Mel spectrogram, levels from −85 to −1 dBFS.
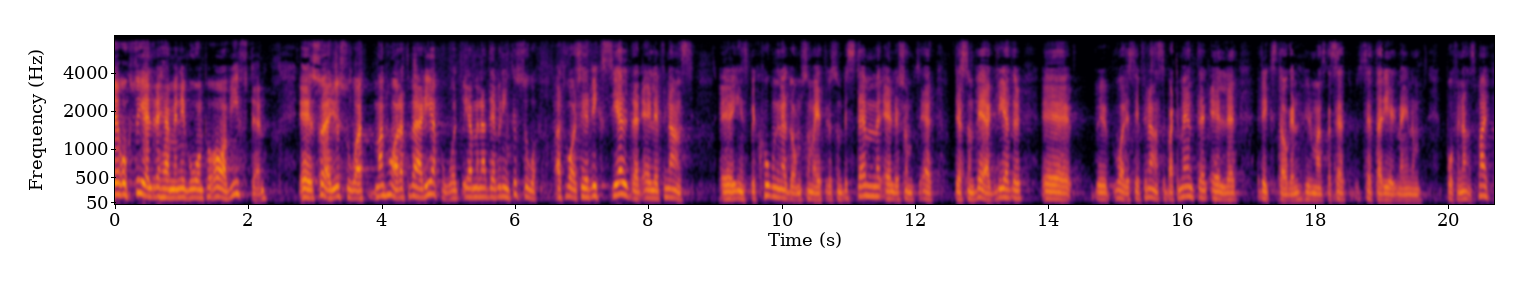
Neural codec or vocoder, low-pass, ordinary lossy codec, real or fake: none; 7.2 kHz; AAC, 32 kbps; real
